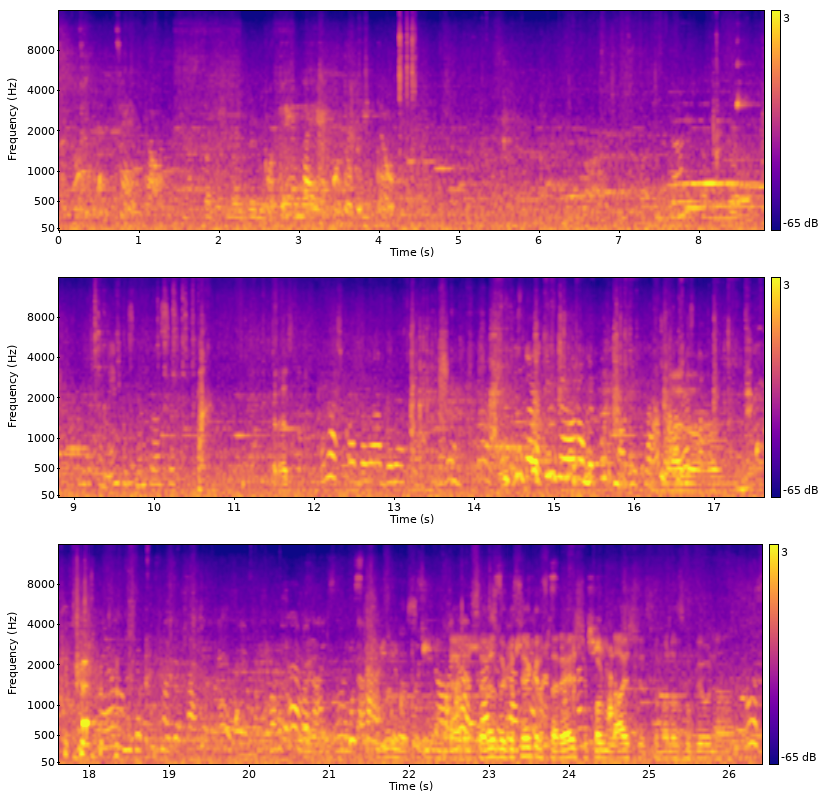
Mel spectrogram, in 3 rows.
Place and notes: Nova Gorica, Slovenija, Kulandija - 300e mi je malo preveč...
